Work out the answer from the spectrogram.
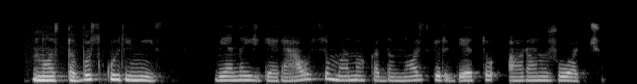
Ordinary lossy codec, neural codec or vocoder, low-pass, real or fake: Opus, 16 kbps; none; 7.2 kHz; real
